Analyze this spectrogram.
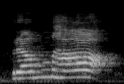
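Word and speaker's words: ब्रह्म: Some pronounce it as im first and then ha, only for these last letters of any series. They alone, then this is pronounced as imha, brahma. So im is pronounced first, brahma.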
